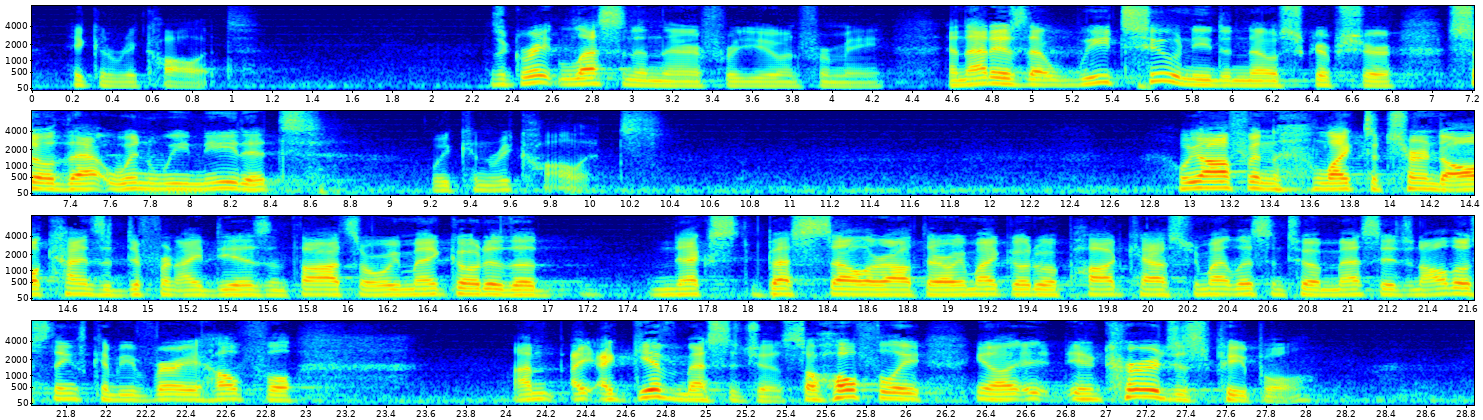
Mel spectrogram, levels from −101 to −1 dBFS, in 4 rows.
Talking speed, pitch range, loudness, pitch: 190 wpm, 115-145 Hz, -31 LUFS, 130 Hz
